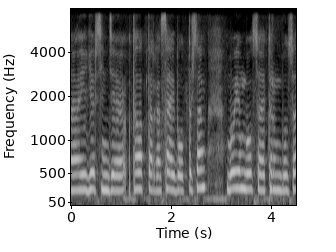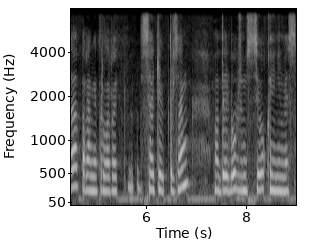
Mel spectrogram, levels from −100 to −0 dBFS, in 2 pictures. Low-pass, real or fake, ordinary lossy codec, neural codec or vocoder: 7.2 kHz; fake; none; codec, 16 kHz, 4 kbps, FreqCodec, smaller model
